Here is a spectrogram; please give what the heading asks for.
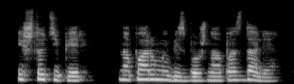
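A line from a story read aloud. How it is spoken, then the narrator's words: Grumbling. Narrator (Russian): проворчала Эрика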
